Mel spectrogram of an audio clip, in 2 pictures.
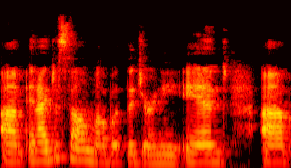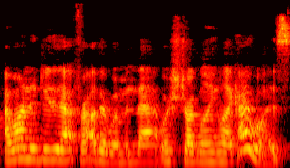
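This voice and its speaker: A woman speaks in a plain, everyday voice at a medium pitch. Her intonation stays fairly even. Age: 20s. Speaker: online fitness coach and vlogger. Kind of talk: casual vlog chat. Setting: home office.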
